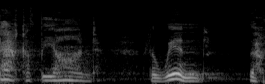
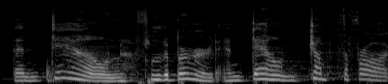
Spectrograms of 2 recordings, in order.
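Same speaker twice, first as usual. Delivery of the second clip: usual speaking voice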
